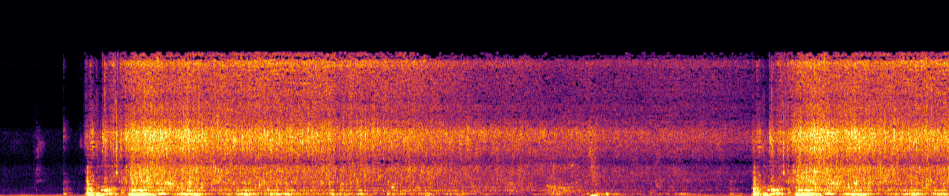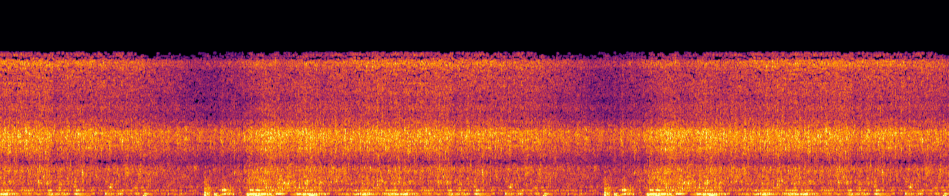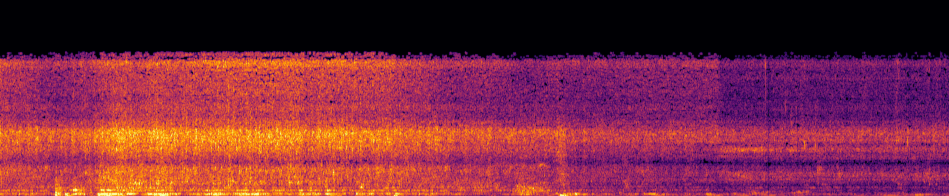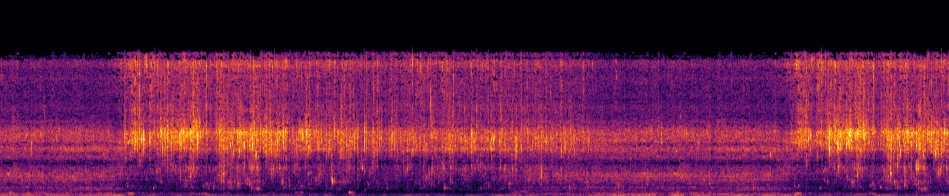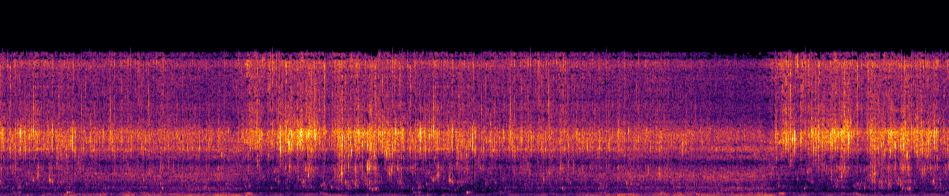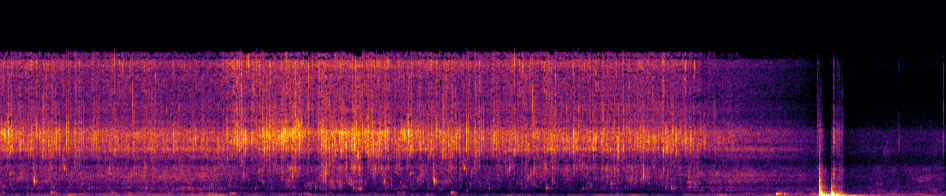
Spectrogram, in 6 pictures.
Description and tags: Toilet in the bathroom sequence
An entire bathroom sequence, recorded in the bathroom at my campus. Flushing a toilet.washing my hands (water tap sounds) and then closing a door. I increased the volume on closing a door because the original recording was very soft.
sequence, system-Loo, flush-Bathroom, Flushing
